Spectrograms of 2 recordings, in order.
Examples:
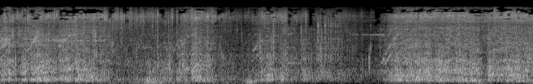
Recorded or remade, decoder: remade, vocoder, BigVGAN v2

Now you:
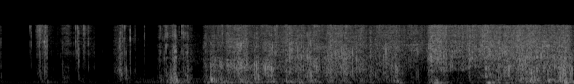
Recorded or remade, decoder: recorded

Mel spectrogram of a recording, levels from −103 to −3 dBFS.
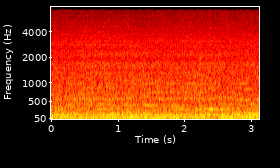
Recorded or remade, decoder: recorded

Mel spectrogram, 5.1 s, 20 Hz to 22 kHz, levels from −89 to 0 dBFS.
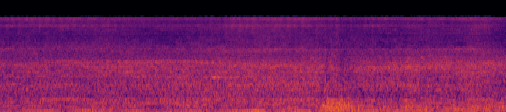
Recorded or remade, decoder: remade, autoencoder, DAC-VAE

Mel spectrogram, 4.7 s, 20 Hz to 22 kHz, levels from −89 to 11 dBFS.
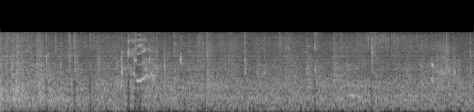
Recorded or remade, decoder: remade, autoencoder, DAC-VAE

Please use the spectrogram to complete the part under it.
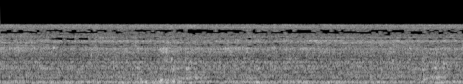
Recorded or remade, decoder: recorded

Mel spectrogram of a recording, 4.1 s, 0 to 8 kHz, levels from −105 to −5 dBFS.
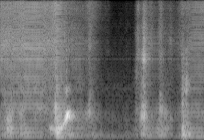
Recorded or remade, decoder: remade, vocoder, WaveNeXt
